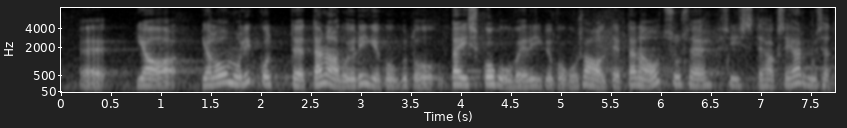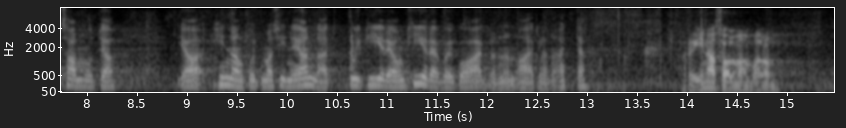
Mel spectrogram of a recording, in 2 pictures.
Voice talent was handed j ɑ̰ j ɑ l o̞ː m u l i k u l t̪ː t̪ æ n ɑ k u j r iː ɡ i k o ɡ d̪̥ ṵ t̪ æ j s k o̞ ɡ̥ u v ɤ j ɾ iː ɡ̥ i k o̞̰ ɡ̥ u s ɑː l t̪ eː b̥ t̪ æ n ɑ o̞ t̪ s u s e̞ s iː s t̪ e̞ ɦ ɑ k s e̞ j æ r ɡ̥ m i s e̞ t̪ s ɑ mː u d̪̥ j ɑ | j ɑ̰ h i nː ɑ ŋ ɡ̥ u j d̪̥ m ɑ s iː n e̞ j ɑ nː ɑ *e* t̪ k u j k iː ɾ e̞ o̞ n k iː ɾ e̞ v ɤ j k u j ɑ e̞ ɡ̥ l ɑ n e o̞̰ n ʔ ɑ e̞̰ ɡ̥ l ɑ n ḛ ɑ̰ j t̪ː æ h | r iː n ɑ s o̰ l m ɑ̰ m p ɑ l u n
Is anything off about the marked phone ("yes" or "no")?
no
